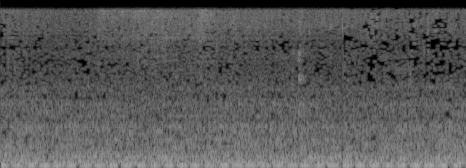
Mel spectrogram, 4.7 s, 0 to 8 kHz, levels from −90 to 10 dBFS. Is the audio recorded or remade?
recorded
